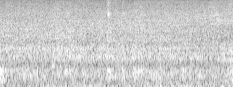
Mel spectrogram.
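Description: Taro pieces seasoned with salt and turmeric fry on a low-medium flame, giving a steady, soft broadband sizzle that stays even throughout with no talk.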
